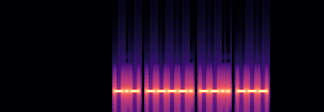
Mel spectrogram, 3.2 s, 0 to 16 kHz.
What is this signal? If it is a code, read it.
Morse code, heard as a keyed tone, about 44 wpm, 700 Hz. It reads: K9ZO
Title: Easy Call Signs Repeated 3x - 45wpm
